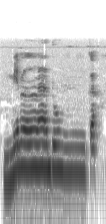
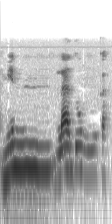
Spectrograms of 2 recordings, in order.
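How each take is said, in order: First: The n merges into the l. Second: The n is pronounced clearly before the l. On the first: The speaker calls it right. "harus langsung masuk ke lam" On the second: The speaker calls it wrong. "tidak boleh dibaca min ladungka"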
